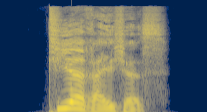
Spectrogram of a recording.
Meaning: genitive singular of Tierreich
- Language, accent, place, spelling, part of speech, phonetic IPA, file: German, Germany, Berlin, Tierreiches, noun, [ˈtiːɐ̯ʁaɪ̯çəs], De-Tierreiches.ogg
